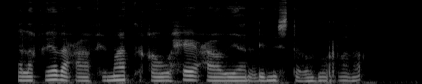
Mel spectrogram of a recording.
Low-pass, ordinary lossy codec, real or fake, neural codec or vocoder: none; none; real; none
